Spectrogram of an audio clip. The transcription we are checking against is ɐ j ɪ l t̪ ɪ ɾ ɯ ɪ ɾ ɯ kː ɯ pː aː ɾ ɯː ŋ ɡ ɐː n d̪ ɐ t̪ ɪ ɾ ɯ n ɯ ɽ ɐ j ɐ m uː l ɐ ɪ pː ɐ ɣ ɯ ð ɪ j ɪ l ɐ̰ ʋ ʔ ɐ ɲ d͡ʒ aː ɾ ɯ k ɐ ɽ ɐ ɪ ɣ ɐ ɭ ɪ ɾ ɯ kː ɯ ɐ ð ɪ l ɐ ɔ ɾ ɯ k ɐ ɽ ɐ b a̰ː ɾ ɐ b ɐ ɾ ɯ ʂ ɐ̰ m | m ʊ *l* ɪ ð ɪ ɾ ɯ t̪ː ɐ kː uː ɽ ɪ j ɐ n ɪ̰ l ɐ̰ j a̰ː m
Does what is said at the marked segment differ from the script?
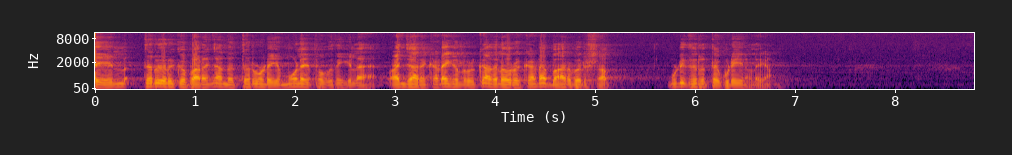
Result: yes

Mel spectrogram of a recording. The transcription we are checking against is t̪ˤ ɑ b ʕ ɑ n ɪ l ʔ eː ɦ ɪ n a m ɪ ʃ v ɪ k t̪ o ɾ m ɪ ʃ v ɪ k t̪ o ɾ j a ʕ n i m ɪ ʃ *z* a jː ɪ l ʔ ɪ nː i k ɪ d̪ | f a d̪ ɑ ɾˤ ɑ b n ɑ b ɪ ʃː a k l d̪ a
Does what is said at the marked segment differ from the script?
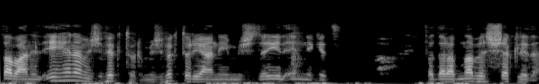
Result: no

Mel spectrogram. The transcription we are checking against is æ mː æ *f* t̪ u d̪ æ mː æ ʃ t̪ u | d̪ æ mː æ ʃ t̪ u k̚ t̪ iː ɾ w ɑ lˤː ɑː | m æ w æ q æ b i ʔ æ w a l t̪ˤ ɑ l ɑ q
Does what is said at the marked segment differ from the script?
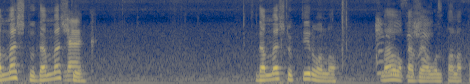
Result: yes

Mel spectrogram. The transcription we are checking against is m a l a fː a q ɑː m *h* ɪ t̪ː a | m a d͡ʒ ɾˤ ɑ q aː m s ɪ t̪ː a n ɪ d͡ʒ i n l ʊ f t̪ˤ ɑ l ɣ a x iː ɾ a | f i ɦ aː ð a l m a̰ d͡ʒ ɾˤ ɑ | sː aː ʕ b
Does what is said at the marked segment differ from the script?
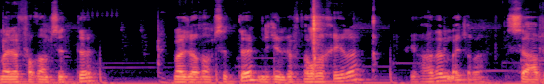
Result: yes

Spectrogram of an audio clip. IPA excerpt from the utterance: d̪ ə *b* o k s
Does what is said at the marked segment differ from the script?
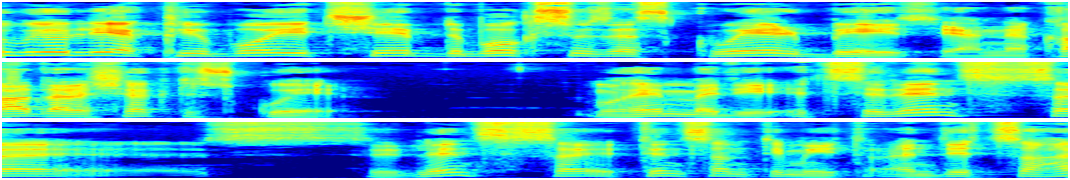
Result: no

